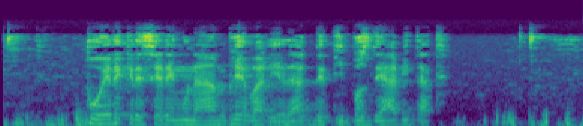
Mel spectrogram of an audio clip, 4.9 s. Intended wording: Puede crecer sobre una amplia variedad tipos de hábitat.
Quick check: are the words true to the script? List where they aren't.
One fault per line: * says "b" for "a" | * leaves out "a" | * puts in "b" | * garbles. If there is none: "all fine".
* says "en" for "sobre"
* puts in "de"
